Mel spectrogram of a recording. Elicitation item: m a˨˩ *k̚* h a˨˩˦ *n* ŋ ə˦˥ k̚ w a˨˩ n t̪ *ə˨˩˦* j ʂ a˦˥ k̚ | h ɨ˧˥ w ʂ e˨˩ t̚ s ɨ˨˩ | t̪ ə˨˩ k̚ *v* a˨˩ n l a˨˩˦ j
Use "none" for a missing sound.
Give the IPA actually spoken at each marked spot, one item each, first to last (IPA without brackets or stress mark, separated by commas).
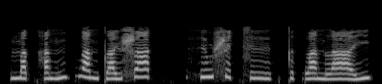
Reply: t̚, n, a˨˩˦, v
